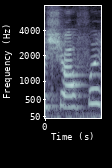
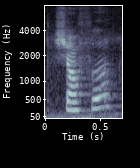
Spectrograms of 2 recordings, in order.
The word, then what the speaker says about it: chauffeur: Third example, the chauffeur shaved his head. sh sound ch से भी आ रही है chauffeur, और sh से भी आ रही है shaved.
